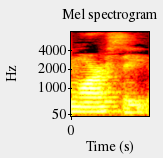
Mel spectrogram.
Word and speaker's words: Marcia: My mama pronounced it Marcia, but lots of people pronounce it the other way. So you just say Marcy.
